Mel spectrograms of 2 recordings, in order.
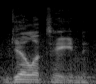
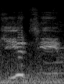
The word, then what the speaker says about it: guillotine: so like it's pronounced guillotine but it's got two L's it's got two of the L sound to the locals is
